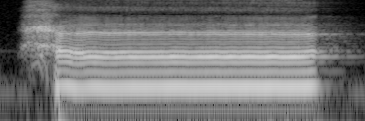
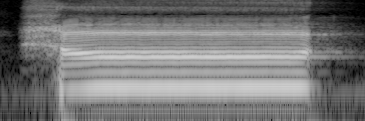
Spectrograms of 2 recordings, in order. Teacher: হা হরফটি কীভাবে উচ্চারিত হবে? হা হরফটি উচ্চারিত হবে কণ্ঠনালীর মধ্যখান হতে। গলা চিপে ধরে আপনি উচ্চারণ করুন।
